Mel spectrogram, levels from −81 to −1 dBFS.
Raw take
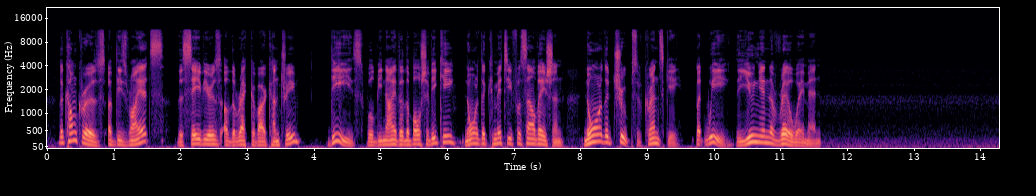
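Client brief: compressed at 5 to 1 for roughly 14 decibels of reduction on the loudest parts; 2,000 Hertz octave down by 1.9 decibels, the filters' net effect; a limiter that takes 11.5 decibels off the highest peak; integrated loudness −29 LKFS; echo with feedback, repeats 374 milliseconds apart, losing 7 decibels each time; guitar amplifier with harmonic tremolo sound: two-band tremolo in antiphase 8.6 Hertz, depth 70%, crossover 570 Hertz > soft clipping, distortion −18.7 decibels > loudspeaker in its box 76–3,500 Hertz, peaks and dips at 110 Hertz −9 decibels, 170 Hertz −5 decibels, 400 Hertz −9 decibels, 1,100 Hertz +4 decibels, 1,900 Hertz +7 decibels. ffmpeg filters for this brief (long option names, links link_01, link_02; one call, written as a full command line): ffmpeg -i in.wav -filter_complex "[0:a]equalizer=frequency=2000:width_type=o:gain=-6.5,acompressor=threshold=-31dB:ratio=5,alimiter=level_in=5.5dB:limit=-24dB:level=0:latency=1,volume=-5.5dB,aecho=1:1:374|748|1122|1496|1870:0.447|0.201|0.0905|0.0407|0.0183,acrossover=split=570[link_01][link_02];[link_01]aeval=exprs='val(0)*(1-0.7/2+0.7/2*cos(2*PI*8.6*n/s))':channel_layout=same[link_03];[link_02]aeval=exprs='val(0)*(1-0.7/2-0.7/2*cos(2*PI*8.6*n/s))':channel_layout=same[link_04];[link_03][link_04]amix=inputs=2:normalize=0,asoftclip=threshold=-32.5dB,highpass=76,equalizer=frequency=110:width_type=q:width=4:gain=-9,equalizer=frequency=170:width_type=q:width=4:gain=-5,equalizer=frequency=400:width_type=q:width=4:gain=-9,equalizer=frequency=1100:width_type=q:width=4:gain=4,equalizer=frequency=1900:width_type=q:width=4:gain=7,lowpass=frequency=3500:width=0.5412,lowpass=frequency=3500:width=1.3066,volume=17.5dB" out.wav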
